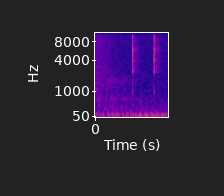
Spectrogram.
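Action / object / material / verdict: tap / eyeglasses frame / unknown / none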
